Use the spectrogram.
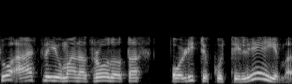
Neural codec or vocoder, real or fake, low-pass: codec, 16 kHz, 4.8 kbps, FACodec; fake; 3.6 kHz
